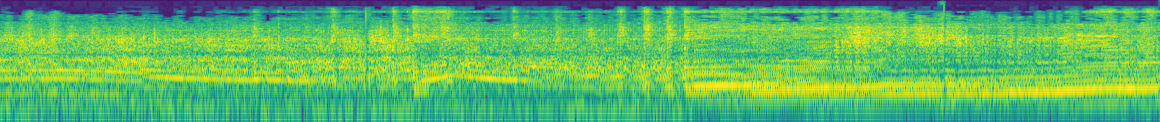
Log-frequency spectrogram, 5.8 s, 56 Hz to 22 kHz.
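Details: 1995 Honda CR250 two-stroke dirt bike, after float height set to 16 mm: fine first quarter throttle, then revs stumble and break up through mid and upper range; owner thinks it sounds lean or like a fouled plug. Bog.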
